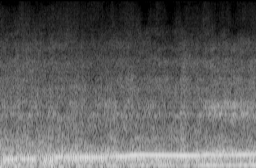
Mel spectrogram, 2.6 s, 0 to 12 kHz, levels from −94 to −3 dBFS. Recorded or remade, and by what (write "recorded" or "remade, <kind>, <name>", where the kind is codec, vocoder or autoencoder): remade, codec, HILCodec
